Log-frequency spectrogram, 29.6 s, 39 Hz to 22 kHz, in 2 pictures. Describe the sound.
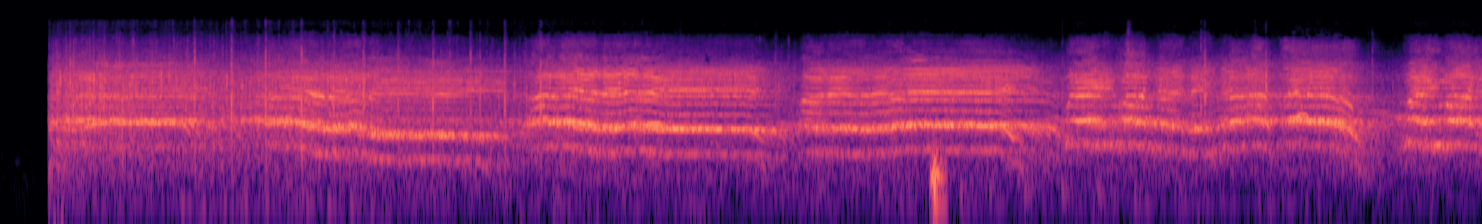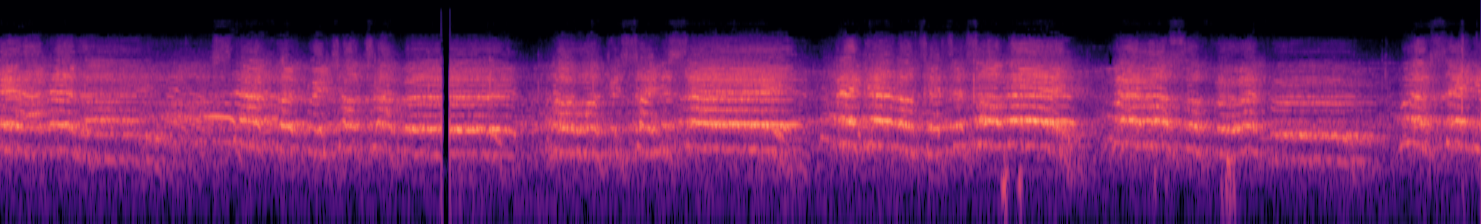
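Away football supporters chant in a stadium around 55 to 60 minutes into a match, a loud, sustained sung chant from many voices that rolls on without a break and swells in repeated phrases.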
